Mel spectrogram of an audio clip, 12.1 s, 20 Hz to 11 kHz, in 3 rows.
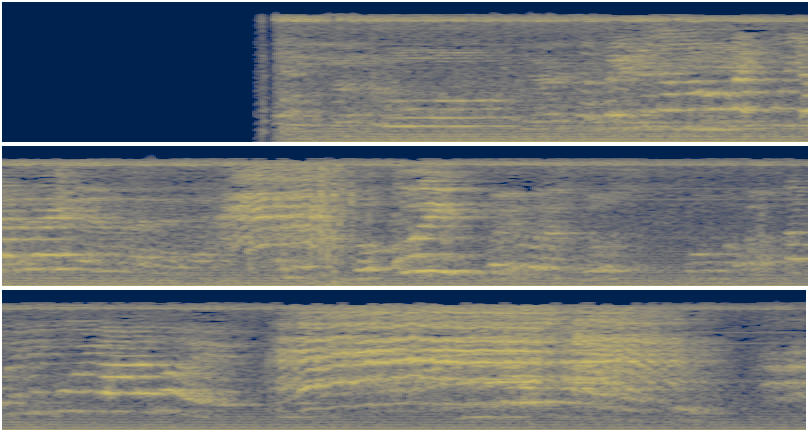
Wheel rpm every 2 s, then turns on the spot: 0, 0, 10, 20, 0, 100.
none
